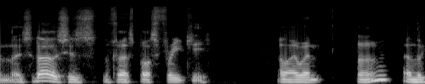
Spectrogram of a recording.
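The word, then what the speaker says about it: Phrike: so what's the name of the first boss frike it's not it's freaky is how you're supposed to pronounce it apparently ah off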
